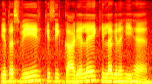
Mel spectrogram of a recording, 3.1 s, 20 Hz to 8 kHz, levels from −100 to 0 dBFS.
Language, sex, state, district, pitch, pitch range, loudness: Hindi, male, Arunachal Pradesh, Lower Dibang Valley, 130 Hz, 125-135 Hz, -13 LUFS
